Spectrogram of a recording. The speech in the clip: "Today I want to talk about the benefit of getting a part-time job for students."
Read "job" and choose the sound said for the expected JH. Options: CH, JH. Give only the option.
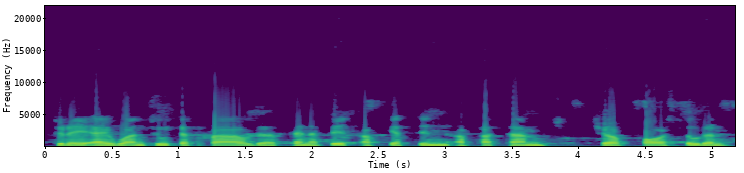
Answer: CH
